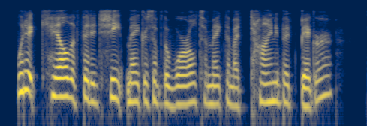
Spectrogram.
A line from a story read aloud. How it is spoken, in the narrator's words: Kira groaned in frustration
